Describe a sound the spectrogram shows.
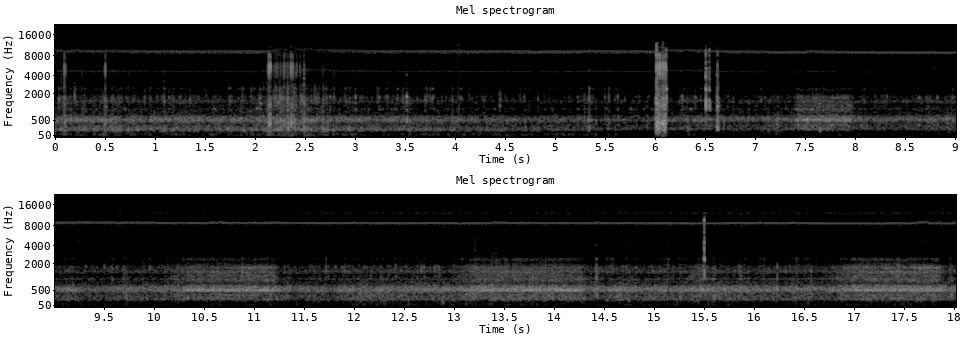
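Tyres roll steadily over a paved road.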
